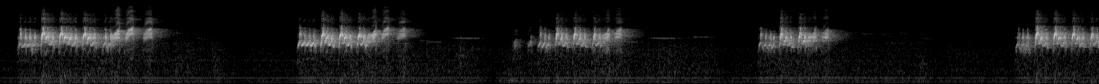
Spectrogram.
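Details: Flamboyan uttering rough, buzzy chattering 'kasaran' bursts, each about a second long, repeated five times at intervals of two to three seconds, with quiet thin notes between.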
